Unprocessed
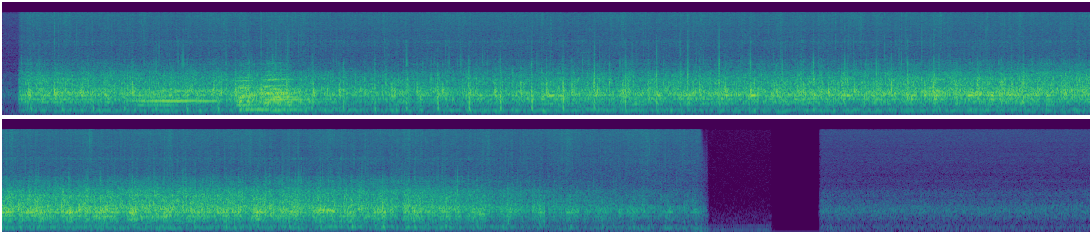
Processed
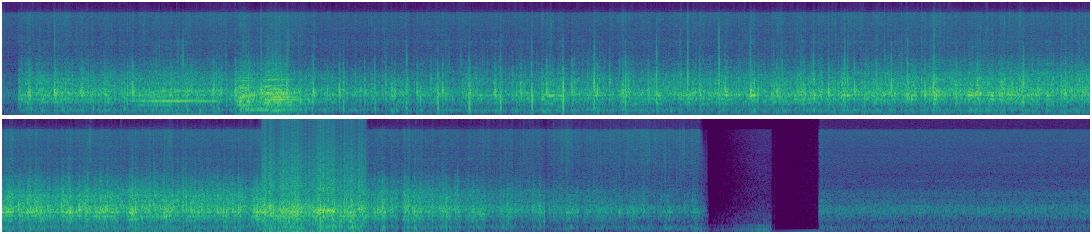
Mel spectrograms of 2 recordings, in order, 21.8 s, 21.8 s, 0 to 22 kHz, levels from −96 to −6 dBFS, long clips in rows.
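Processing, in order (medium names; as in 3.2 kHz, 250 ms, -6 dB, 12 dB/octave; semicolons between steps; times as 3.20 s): 13.47–14.52 s: square wave that keeps the level; power-law waveshaper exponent 1.4; upward compressor, threshold -33 dBFS; trim +3 dB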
